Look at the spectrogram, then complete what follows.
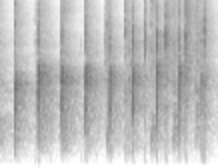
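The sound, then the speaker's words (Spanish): Sharp hand claps, steady and evenly spaced at first, then quickening into a busier patter like a few people applauding together for a birthday. Clear, with no voices. “Un aplauso, por favor.”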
